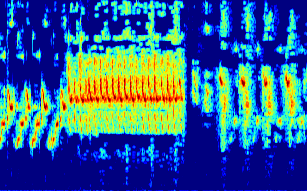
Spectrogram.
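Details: European goldfinch song: quick tinkling twitters rising and falling, then a sustained buzzy rattling trill held for about a second, followed by scattered bright chirps.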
